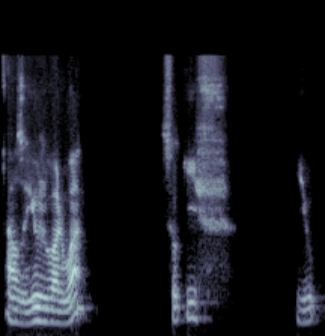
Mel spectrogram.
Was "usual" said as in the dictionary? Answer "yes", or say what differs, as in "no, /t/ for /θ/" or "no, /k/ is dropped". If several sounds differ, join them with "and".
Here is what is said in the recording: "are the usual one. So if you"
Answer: yes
